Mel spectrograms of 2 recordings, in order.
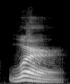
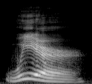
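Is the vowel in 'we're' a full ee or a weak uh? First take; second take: weak uh; full ee. First: The vowel is weakened to a short uh. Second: The vowel is a full ee sound. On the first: "이 i가 또 약해지면 또 어가 됩니다" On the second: "we are를 줄이면은 we're"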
